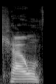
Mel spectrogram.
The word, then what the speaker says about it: count: کن، و فعل عبارتی count in یعنی روی کسی حساب کردن. Count me in. نکته تلفظی اینجا count، تلفظ دیگه ای درست نیست، مثل about، مثل how، مثل loud.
